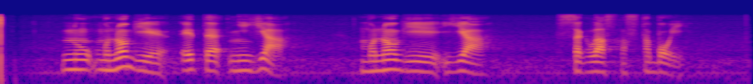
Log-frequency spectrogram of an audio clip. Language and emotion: Russian, neutral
